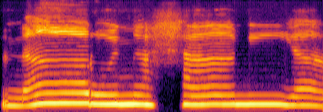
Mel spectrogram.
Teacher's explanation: آپ نے ہا کو مڈل آف تھروٹ سے ادا کرنا ہے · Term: وسط الحلق سے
